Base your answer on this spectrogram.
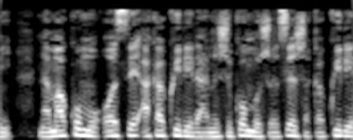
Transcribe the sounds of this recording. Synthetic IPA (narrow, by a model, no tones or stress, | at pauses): namako̞mo̞ʔose̞ʔakakwiɾirane̞ʐiko̞mo̞ʐo̞se̞ʐakakwiɾiːra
